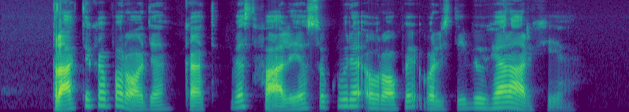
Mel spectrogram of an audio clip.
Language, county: Lithuanian, Utena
